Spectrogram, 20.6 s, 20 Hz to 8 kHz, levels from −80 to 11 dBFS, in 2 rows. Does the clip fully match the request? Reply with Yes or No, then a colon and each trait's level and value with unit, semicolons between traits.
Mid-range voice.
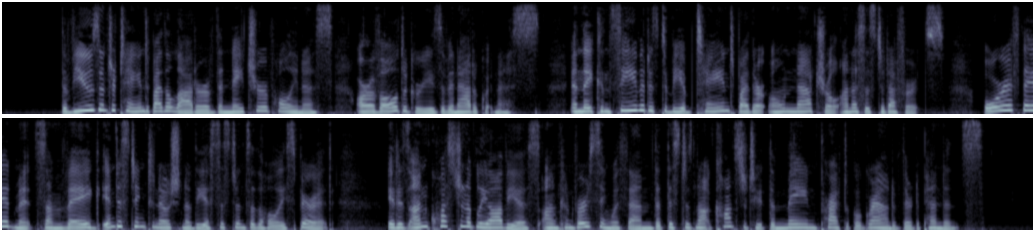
No: high, 235 Hz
